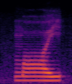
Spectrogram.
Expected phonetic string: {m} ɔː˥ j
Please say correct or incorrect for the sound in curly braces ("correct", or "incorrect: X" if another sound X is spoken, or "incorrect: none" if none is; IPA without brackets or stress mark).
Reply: correct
